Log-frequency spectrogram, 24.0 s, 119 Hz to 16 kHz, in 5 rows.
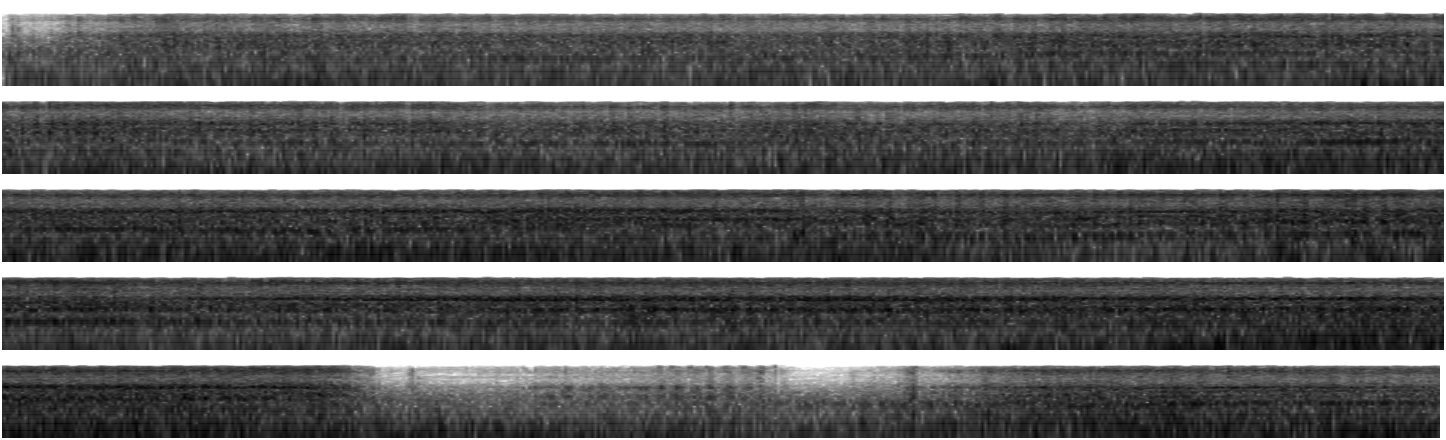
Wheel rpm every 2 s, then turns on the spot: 60, 90, 110, 100, 110, 130, 140, 160, 150, 140, 40, 90.
20-22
